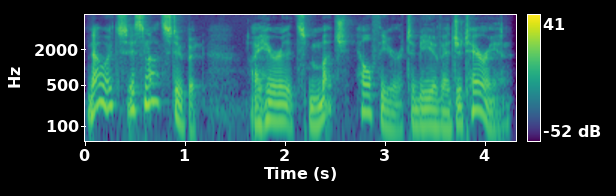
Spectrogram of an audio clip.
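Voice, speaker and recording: A male reader gives voice to a waitress in an audiobook, polite and composed. She speaks calmly and wryly, with lively pitch and a husky grain. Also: normal speed, heavily acted. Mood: friendly, curious. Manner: calm, polite. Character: young waitress, polite, wry, composed woman.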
